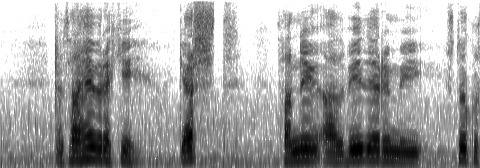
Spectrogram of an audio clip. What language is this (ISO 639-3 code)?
isl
